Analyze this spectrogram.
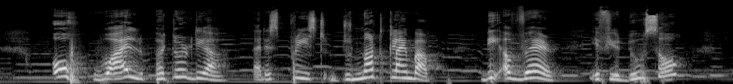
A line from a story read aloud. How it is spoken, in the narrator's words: roared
